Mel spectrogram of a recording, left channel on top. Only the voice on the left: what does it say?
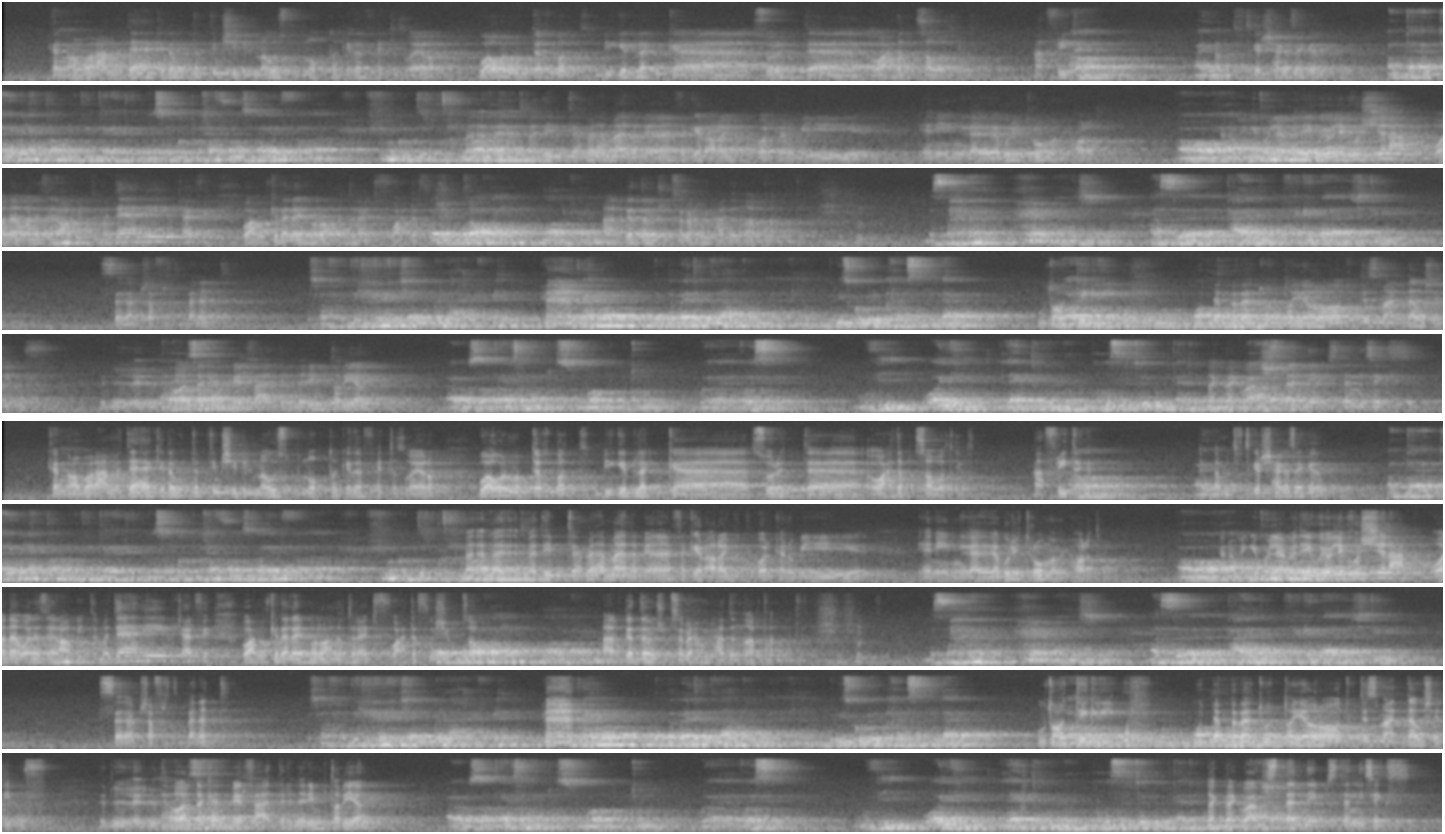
اه
اه
اه اه.
ايوه
انت تقريبا لعبتها مرتين ثلاثه دي بس أنا كنت بخاف وانا صغير ف <laughs> ما كنتش بت-
بقعد
عليها كتير
اه اه. انا
عامه
برضو
لما
<laughs>
خايف
مره واحده حد يطلع لك فاهم
بس <laughs> معلش بقى بس آه، تعالى لي بقى فاكر بقى جي تي إيه؟
شفت ال- <laughs> شفت كل حاجه فاكر شفت-
كنت بحب قوي شفت الدبابات وان انا اعمل ال- البوليس كله يبقى خمسه في اللعبه
و-
وافضل
اهرب منهم واقعد
اضربهم بقى
و-
انا لعبت سان
اندريس
ايوه بالظبط انا لعبت سان اندريس و1 و2 وفايس سيتي وفي واي في لعبت
كلهم خلصت الستوري مود بتاعتهم كلهم
بعشقهم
